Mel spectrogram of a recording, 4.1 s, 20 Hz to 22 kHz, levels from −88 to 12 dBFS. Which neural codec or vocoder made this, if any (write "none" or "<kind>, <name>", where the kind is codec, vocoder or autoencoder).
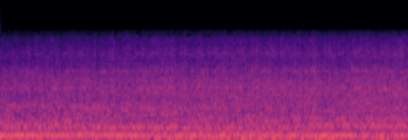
vocoder, BigVGAN v2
